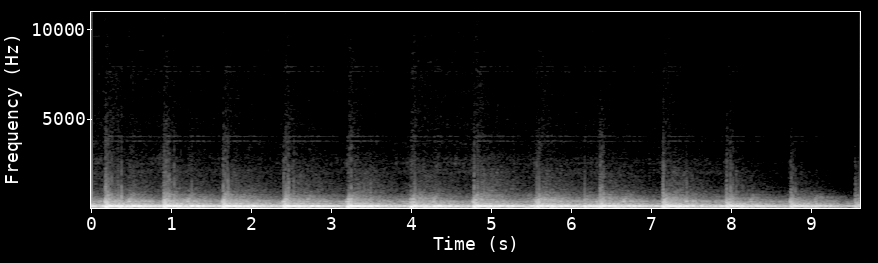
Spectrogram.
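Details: Recording of the speaker's own heartbeat: steady, regular heartbeat thumps at about 76 beats a minute over a low continuous hum; a normal heartbeat.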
